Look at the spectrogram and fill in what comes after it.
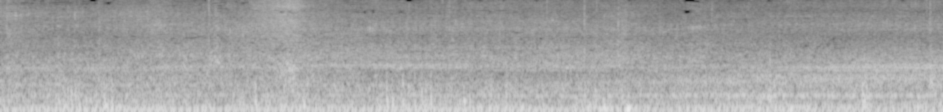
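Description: Car engine idling steadily, with a few faint knocks.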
